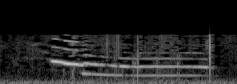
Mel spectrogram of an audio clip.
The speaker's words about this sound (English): Hear him? There's that coyote again. He sings each night from the shadow of the barns. Some nights, when the echo is clear, it sounds just like a duet.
